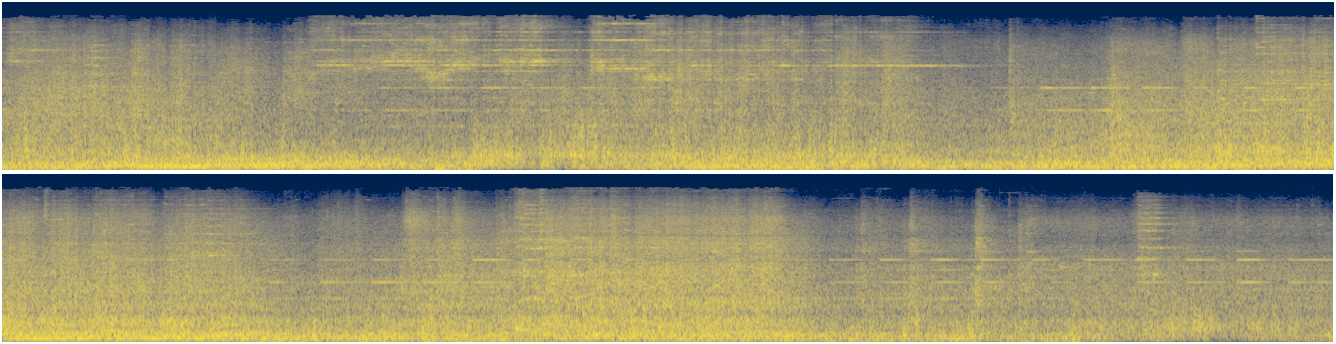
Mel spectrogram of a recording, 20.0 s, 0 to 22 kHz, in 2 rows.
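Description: Double-stack intermodal freight train's well cars rolling past on a curve: a steady rumble of steel wheels on rail with high-pitched wheel squeal. It drops somewhat quieter about 16 seconds in.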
